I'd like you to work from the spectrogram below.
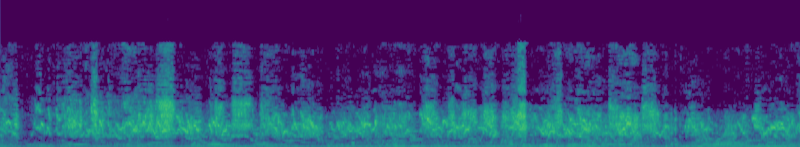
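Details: Budgerigars chatter loudly as they eat, a busy flock of overlapping high twittering and grating chirps that runs without a break, over a low background rumble.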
